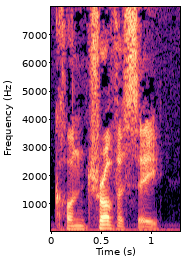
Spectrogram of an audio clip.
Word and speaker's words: controversy: It says, Emily, the correct pronunciation of controversy is controversy, not controv.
